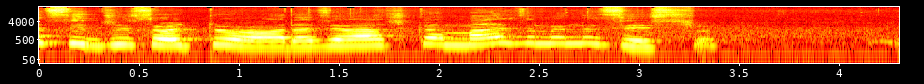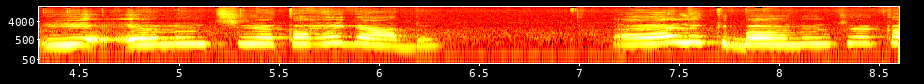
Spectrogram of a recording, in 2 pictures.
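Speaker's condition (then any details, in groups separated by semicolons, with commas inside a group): Cerebral palsy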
